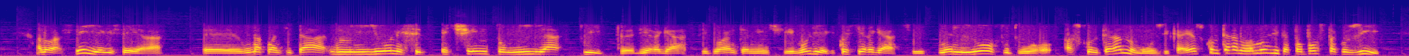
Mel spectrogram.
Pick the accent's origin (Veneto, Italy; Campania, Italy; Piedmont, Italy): Piedmont, Italy; Alessandria; Allora, io, mio padre, sono di Alessandria appunto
